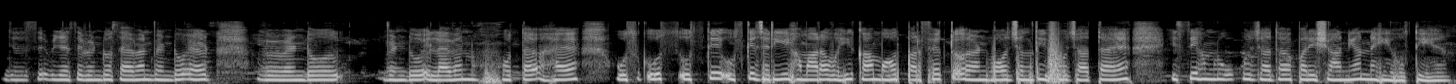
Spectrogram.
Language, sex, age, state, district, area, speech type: Hindi, female, 30-45, Uttar Pradesh, Lucknow, rural, spontaneous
